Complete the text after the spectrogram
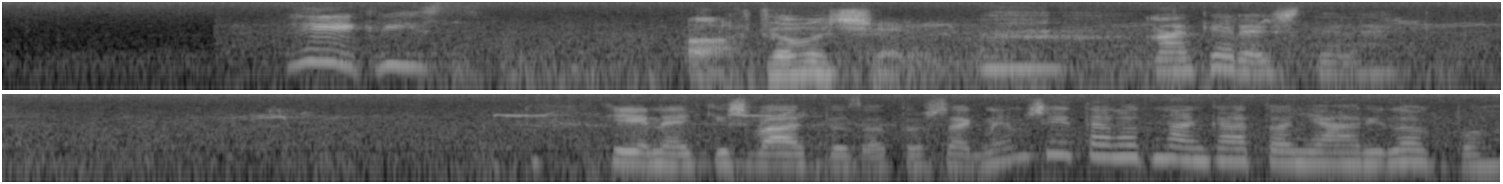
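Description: A woman speaks in a raised, tense voice nearby.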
